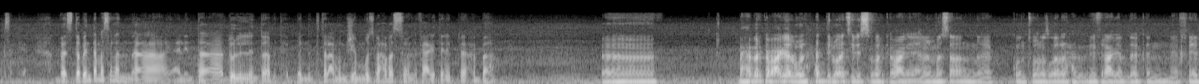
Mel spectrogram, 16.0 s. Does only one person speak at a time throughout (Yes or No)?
Yes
